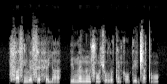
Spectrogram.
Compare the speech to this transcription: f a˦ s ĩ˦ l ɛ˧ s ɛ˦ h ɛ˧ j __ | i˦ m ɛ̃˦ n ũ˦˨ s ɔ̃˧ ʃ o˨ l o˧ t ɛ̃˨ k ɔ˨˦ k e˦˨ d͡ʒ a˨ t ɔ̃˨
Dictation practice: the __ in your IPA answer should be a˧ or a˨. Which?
a˧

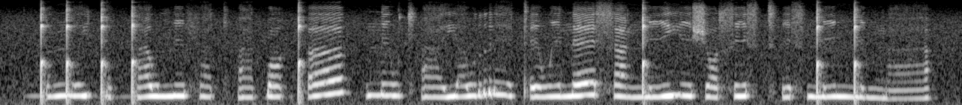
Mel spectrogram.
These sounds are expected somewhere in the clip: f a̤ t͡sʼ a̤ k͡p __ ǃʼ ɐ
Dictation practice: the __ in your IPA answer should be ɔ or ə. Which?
ɔ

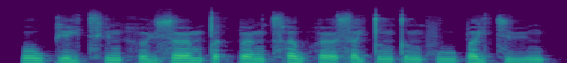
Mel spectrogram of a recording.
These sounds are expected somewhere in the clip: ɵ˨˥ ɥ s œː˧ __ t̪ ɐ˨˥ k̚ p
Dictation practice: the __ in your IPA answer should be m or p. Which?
m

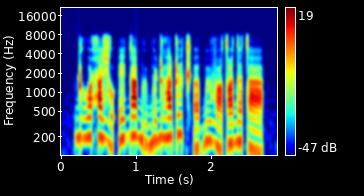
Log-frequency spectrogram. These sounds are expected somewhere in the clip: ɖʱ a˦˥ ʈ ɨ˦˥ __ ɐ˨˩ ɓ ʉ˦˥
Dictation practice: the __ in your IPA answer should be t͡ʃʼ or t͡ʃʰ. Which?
t͡ʃʼ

